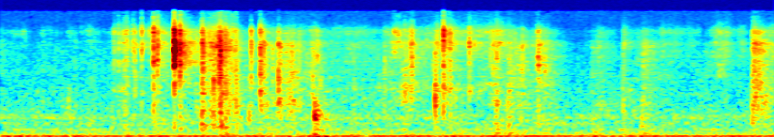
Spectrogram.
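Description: Playing cards rustle and slide against each other as they are handled.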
